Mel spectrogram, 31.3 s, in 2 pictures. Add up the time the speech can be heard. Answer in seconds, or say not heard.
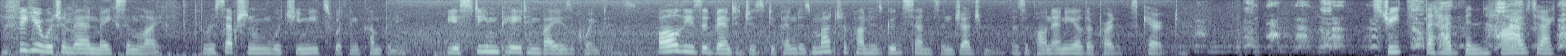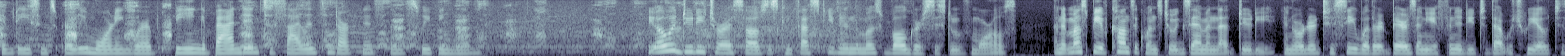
28 s.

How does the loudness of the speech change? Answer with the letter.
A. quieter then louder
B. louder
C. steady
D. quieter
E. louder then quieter
C.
